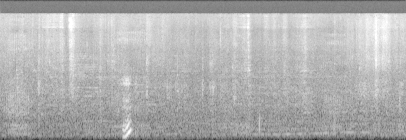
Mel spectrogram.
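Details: Domestic cat purring, a faint, steady low rumble running through the recording, broken by one sharp upward-sweeping squeak early on and a few soft knocks, with quiet voices in the background.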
